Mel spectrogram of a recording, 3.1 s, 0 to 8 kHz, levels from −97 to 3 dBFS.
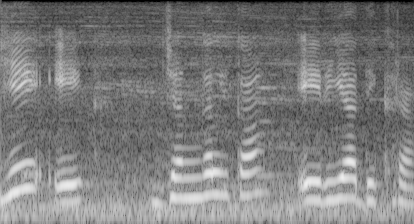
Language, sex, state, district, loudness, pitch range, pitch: Hindi, male, Madhya Pradesh, Dhar, -14 LUFS, 205-270 Hz, 235 Hz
